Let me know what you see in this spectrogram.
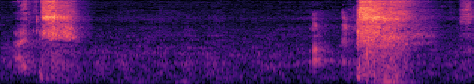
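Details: Mix of real and acted sneezes, with "Achoo" and "Excuse me" said around them: two sharp, explosive sneezes, each after a short in-breath; sneezing, possibly acted.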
